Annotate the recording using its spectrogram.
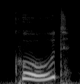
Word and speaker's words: could: By the way, when we pronounce the words would and could, the L is silent. I don't want to hear you say would or could, okay? Would and could. Okay, it's a long oo.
